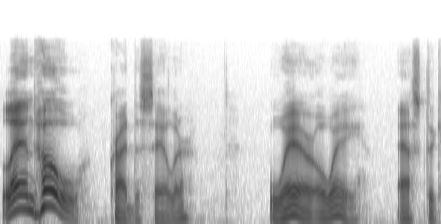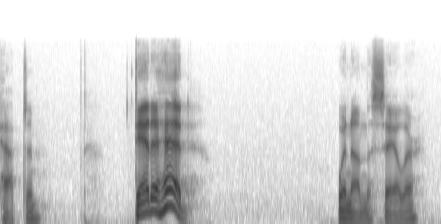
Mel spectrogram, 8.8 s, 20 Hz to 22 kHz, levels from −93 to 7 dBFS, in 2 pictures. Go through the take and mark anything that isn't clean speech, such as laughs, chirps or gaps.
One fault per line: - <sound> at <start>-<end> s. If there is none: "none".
none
